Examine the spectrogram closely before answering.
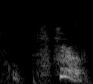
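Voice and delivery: soft urgent hush. Retold or imitated. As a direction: hush him quickly. Hushing the kid.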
